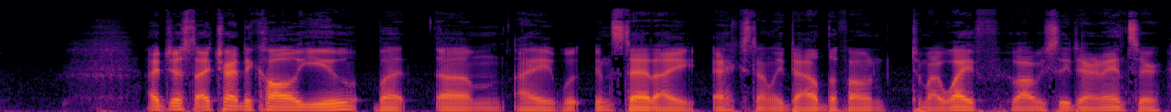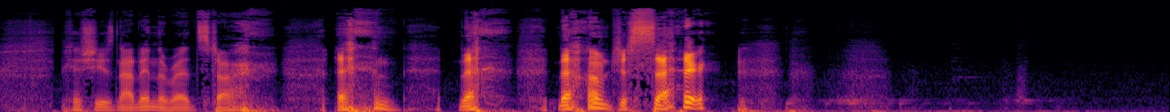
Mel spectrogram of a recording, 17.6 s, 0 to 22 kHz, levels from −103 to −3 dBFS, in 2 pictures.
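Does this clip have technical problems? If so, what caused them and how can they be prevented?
No, there's nothing technically wrong to hear in this speech recording, so there's nothing to fix or guard against here.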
